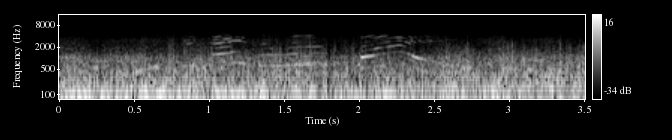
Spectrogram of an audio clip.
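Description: A young girl calls out in a high voice close by.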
